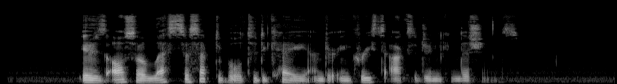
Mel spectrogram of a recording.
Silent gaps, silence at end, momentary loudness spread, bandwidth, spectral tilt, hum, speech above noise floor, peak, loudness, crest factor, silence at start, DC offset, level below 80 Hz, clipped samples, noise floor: none; 1 s; 11 LU; 11.5 kHz; -4.5 dB/octave; none; 34 dB; -6 dBFS; -27 LUFS; 22 dB; 0.8 s; under 0.1%; -56 dBFS; under 0.1%; -61 dBFS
